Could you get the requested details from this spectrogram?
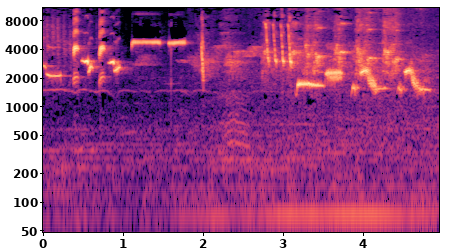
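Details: Caged hybrid starling, Asian pied starling crossed with Jalak Nias (ASSU), singing as a master recording used to train cage birds: clipped whistled notes, a long steady high whistle, then a dense run of buzzy chatter and falling slurred whistles.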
